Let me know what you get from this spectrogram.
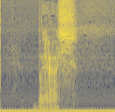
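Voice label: "bras", Dutch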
